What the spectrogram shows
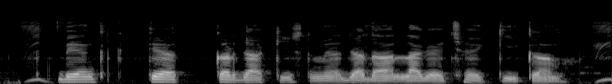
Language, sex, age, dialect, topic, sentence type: Maithili, male, 18-24, Angika, banking, question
